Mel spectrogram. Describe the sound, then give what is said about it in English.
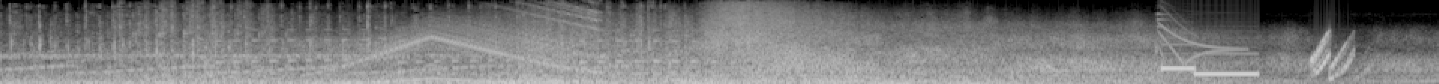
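Sci-fi spaceship crash landing on a planet: warbling tones swoop up and down over a steady rumble, a loud hissing whoosh surges midway, then a few sharp electronic beeps and chirps close it out. “We're going to crash on the planet.”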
